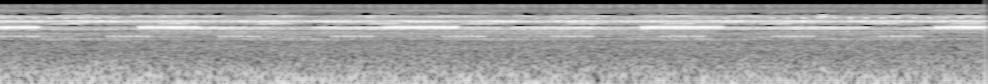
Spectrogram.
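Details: Park crickets at evening: several insects overlap, giving a bright sustained high trill, and a softer chirp repeats steadily below it, roughly once a second, with a gentle low hum behind.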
